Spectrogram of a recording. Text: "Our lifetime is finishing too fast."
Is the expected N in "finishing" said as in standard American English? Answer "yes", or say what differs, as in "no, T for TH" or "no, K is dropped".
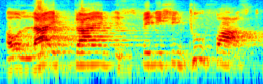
yes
